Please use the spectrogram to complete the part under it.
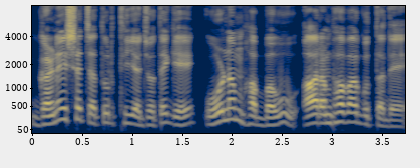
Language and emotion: Kannada, neutral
